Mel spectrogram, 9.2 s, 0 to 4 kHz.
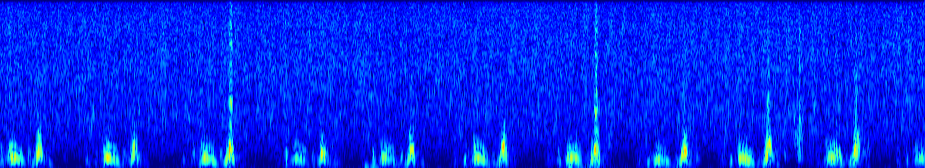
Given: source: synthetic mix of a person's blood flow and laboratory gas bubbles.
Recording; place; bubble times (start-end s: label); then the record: Doppler ultrasound of blood flow; precordium
7.84-7.90 s: bubbles
7.93-8.05 s: bubbles
8.34-8.46 s: bubbles
From the record:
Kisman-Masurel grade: 111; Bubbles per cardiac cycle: 1 to 2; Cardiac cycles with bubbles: 1 to 10%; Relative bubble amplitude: barely perceptible (0.100 to 0.250); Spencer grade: 1 (occasional bubble signal discernible with the cardiac motion signal, with majority of cardiac periods free of bubbles); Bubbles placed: anywhere in the cardiac cycle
